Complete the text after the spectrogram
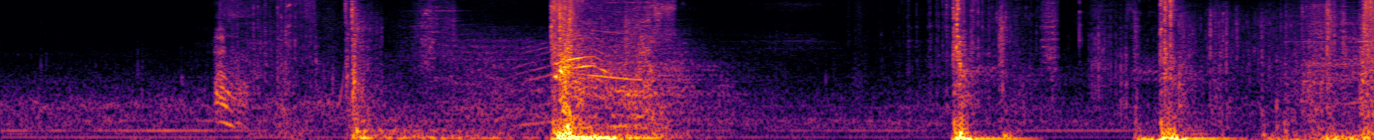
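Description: Weapons clash and magic blasts burst in a fight.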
